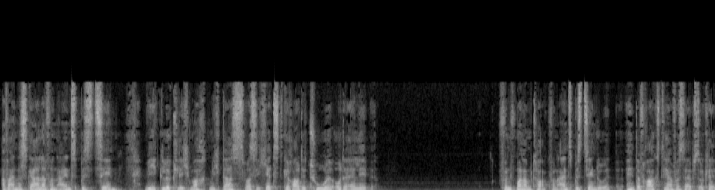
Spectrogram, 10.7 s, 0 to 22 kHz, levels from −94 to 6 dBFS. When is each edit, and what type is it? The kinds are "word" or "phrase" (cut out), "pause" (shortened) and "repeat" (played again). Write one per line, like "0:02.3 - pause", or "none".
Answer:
none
